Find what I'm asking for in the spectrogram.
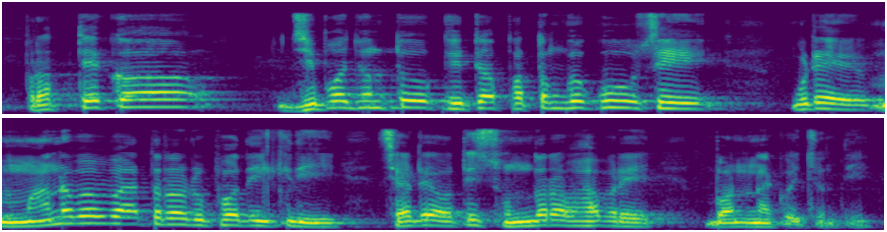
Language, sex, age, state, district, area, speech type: Odia, male, 45-60, Odisha, Bargarh, urban, spontaneous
